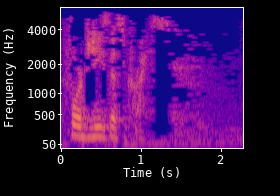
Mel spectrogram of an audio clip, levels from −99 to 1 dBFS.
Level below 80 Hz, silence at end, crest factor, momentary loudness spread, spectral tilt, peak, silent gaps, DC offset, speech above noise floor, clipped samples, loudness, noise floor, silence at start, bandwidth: -66 dBFS; 0 s; 20 dB; 19 LU; -6.5 dB/octave; -22 dBFS; none; under 0.1%; 24 dB; under 0.1%; -38 LUFS; -61 dBFS; 0 s; 5.8 kHz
